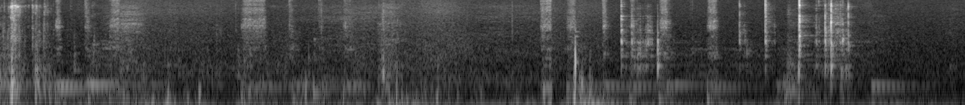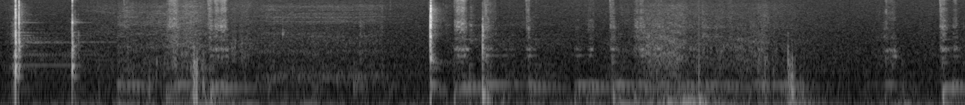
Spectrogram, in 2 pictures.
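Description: Handling noise of an electric guitar being set up: scattered clicks, knocks and rattles as it is gripped and a cable jack is plugged into its output socket, several sharp clicks standing out, with a low hum coming and going.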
